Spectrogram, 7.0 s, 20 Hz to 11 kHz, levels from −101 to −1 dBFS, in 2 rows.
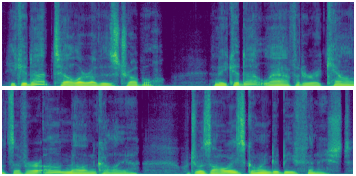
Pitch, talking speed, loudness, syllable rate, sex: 120 Hz, 230 wpm, -17 LUFS, 5.8 syllables/s, male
